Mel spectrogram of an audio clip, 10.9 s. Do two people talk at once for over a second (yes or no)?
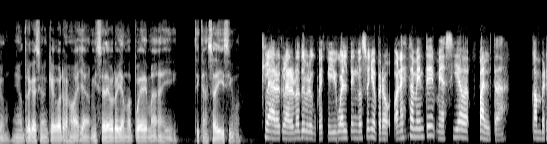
no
